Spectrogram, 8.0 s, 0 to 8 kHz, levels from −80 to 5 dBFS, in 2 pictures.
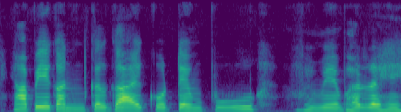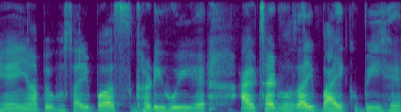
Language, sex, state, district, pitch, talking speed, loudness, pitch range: Hindi, female, West Bengal, Purulia, 195 Hz, 180 wpm, -20 LUFS, 190-205 Hz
